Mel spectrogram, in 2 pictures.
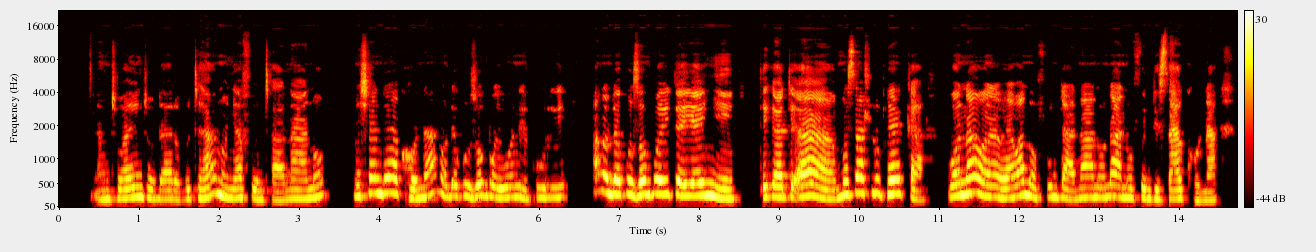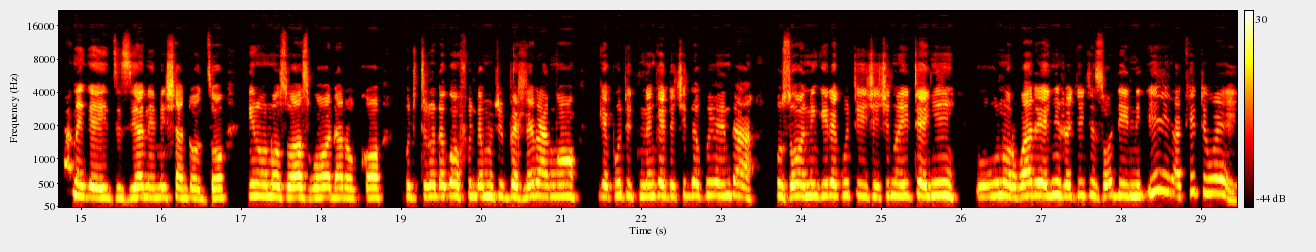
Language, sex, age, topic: Ndau, female, 36-49, health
